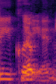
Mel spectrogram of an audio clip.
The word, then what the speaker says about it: Euclidean: I think I'm pronouncing that right because it's Euclid, I think. E-U-C-L-I-D. – Yeah. – So Euclidean, yep.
